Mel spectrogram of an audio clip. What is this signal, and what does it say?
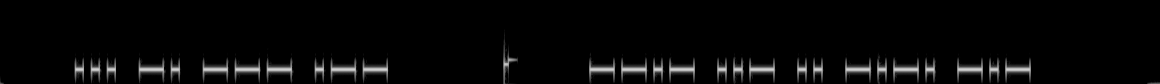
Morse code, heard as a keyed tone, about 15 wpm, 700 Hz. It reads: SNOW QUICK
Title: Sentences from Top 500 Words - New Word Drill - 15wpm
